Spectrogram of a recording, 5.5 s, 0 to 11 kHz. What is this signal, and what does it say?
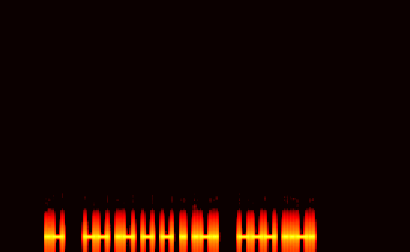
Morse code, heard as a keyed tone, about 28 wpm, 700 Hz. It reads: A MATTER OF
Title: Sets of 3 Words 28wpm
